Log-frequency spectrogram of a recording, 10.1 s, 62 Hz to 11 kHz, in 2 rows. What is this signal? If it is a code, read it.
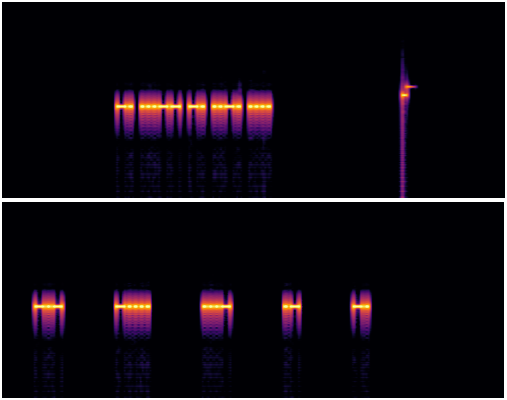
Morse code, heard as a keyed tone, about 40 wpm, spaced as for 20 wpm, 700 Hz. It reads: N3NFH K6VAN
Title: USA Call Signs - 5 Characters - 6x Character Spacing - 40wpm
